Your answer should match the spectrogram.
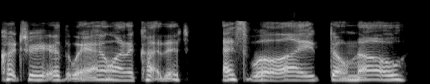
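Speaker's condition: Progressive multiple sclerosis; voice up and down, in and out with pulmonary muscle strength, sometimes no voice, assistant speaks

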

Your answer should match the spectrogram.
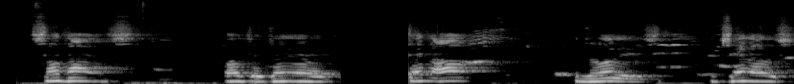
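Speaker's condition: Stroke with facial paralysis; hard to understand for unfamiliar listeners

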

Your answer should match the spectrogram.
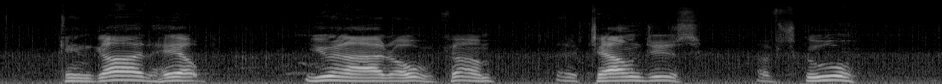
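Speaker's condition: ALS; somewhat affected, evident today

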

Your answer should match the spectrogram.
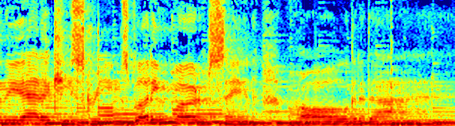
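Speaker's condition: No condition

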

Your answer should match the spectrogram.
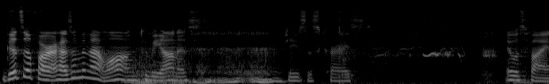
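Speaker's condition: No condition

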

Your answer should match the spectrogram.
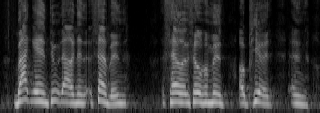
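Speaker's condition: Cerebral palsy; childhood physical

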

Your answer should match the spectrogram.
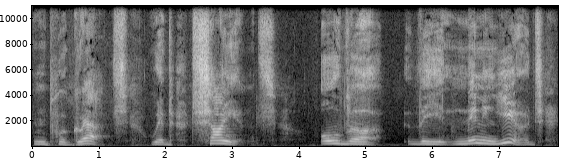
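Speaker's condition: Mild cerebral palsy; voice reveals disorder

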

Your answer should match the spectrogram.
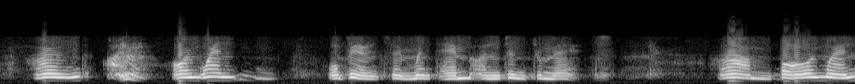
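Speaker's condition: Cerebral palsy, mild

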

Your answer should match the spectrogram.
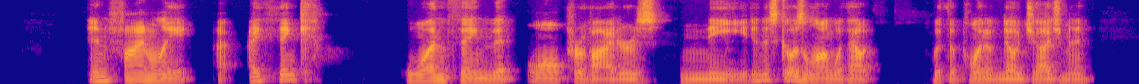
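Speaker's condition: No condition

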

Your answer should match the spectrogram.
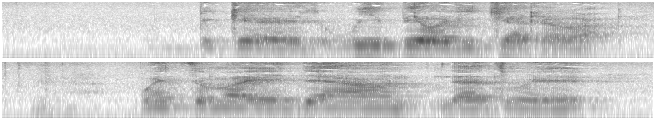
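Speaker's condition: Cerebral palsy; cerebral palsy with body spasms and gyrations; daily fight against body spasms and gyrations

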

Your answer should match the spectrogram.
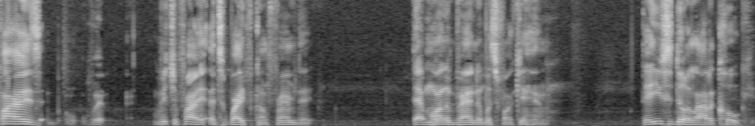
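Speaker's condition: No condition

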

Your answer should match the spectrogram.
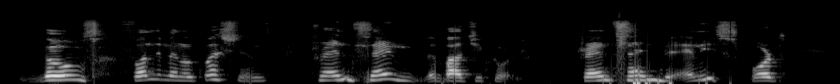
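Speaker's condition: Cerebral palsy; uses power wheelchair

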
